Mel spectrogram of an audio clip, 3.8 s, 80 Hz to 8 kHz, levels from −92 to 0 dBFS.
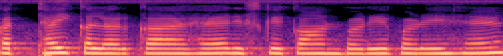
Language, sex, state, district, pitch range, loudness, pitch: Hindi, female, Chhattisgarh, Bilaspur, 240-250 Hz, -14 LUFS, 245 Hz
